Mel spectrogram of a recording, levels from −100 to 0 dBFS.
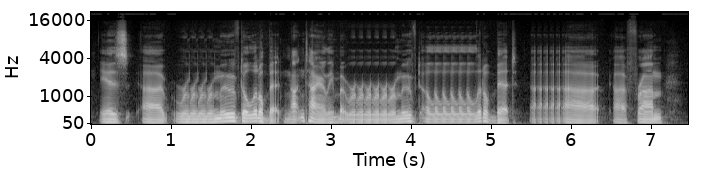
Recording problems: audio stuttering; 4 times, first at 1 s

